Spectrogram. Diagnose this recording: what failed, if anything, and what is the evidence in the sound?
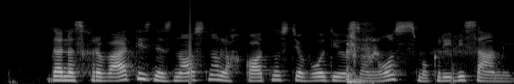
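Bluetooth dropout, likely cause, at 1.89–1.92 s and 4.51–4.58 s: the wireless link briefly goes silent, with abrupt edges or a fade of a few milliseconds, then the speech resumes further along, as though it had kept playing.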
